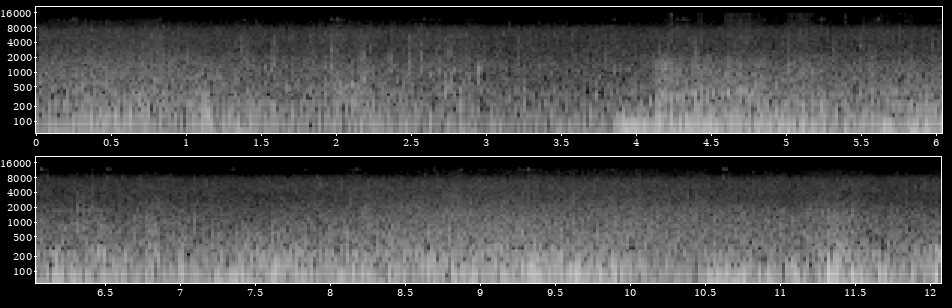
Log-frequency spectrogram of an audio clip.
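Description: Footsteps tread slowly on stone.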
